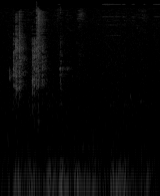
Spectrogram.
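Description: Near silence with two faint, brief paper rustles about a quarter and half a second in: thin Bible pages being turned.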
